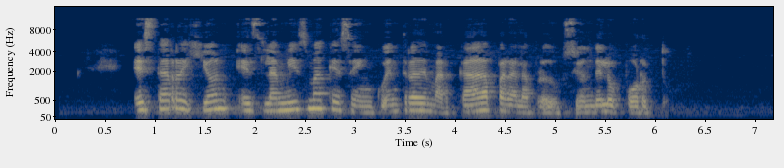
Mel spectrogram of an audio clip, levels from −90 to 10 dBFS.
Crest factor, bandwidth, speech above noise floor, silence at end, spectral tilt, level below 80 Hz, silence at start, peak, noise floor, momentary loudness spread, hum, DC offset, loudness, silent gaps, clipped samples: 22 dB; 11.5 kHz; 45 dB; 1.05 s; -3.5 dB/octave; -66 dBFS; 0.55 s; -6 dBFS; -72 dBFS; 8 LU; none; under 0.1%; -26 LUFS; none; under 0.1%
